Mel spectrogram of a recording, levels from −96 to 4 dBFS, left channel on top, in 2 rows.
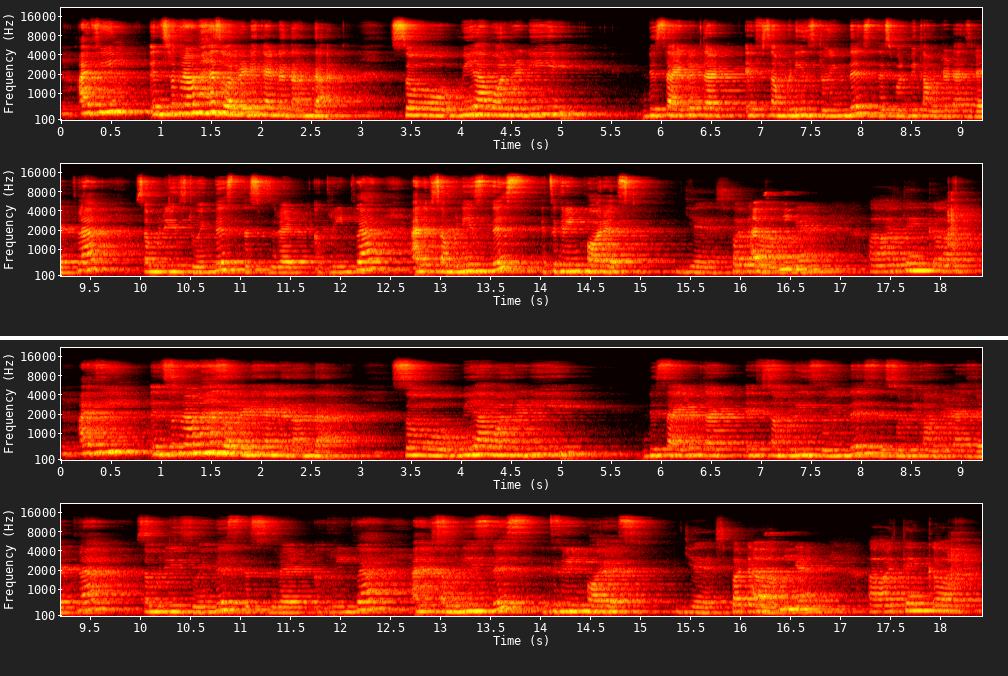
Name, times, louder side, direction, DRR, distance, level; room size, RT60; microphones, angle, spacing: voice 1, 0.2-5.2 5.8-9.7 10.0-14.9 16.1-16.6 18.1-18.2, left 2 dB, 60° left, 3 dB, 1.0 m, -29 dB
voice 2, 15.4-16.8 17.1-18.2, left 1 dB, 45° right, -3 dB, 2.2 m, -33 dB
10.0 x 9.5 x 5.8 m, 1.4 s
head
